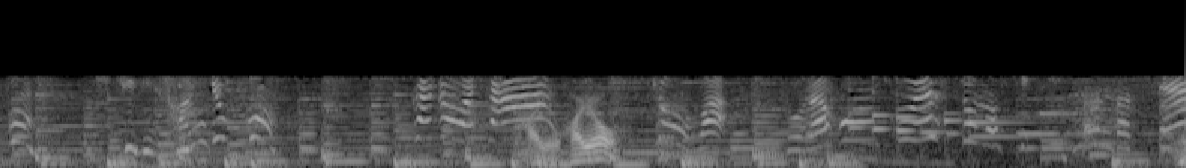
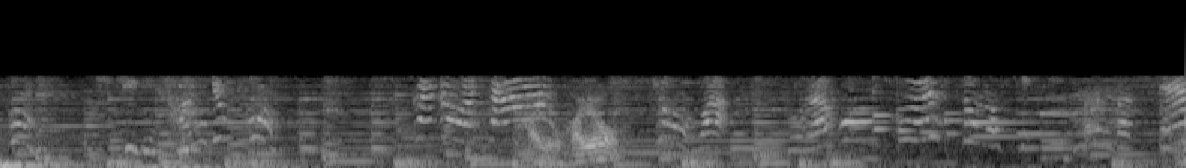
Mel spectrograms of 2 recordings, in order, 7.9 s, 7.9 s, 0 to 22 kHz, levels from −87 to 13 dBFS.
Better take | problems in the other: first | background sound (Bass drum); 11 dB below the speech // room echo; dies away in 0.2 s

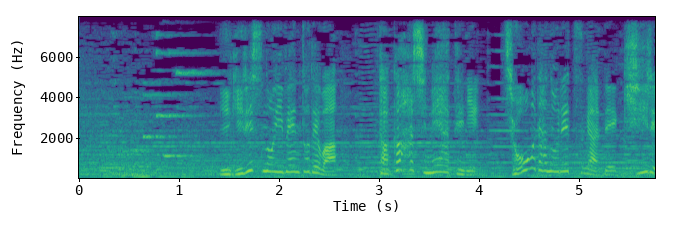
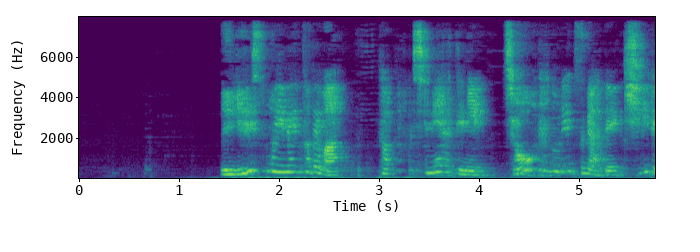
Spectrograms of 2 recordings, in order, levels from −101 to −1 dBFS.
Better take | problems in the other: first | noise reduction (neural mask model DeepFilterNet 3)

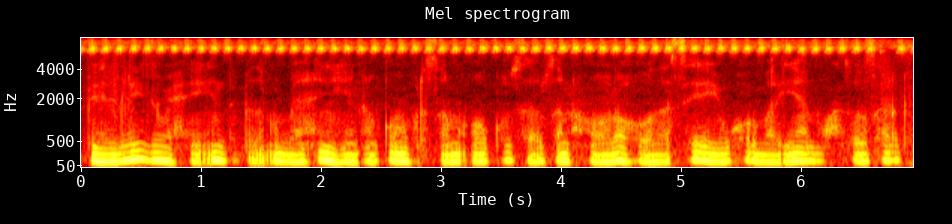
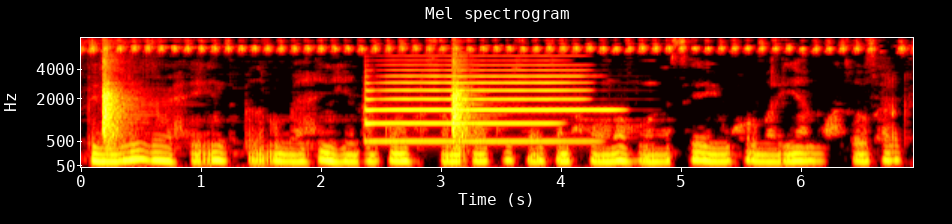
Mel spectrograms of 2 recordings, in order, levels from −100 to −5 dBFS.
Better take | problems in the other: first | noise reduction (classical method Wiener filter)

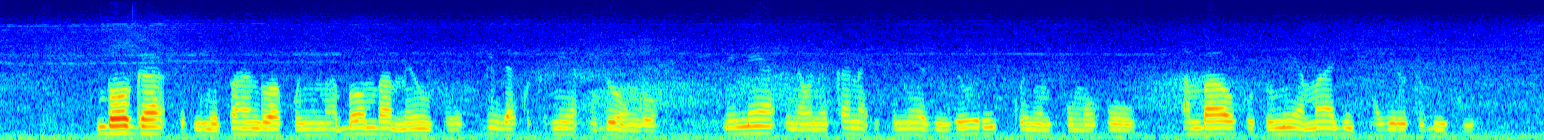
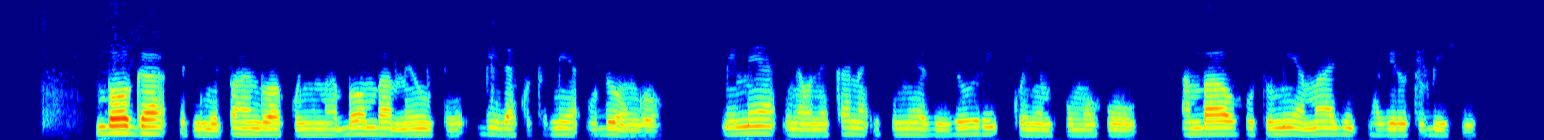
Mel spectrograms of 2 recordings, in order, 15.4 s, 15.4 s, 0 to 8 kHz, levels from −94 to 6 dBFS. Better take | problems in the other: second | background sound (Aircraft); 20 dB below the speech

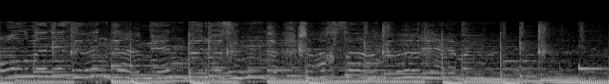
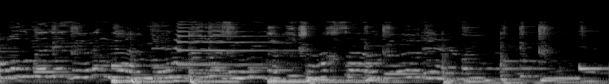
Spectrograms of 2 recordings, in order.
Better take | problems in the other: first | noise reduction (classical method WPE with log-MMSE)

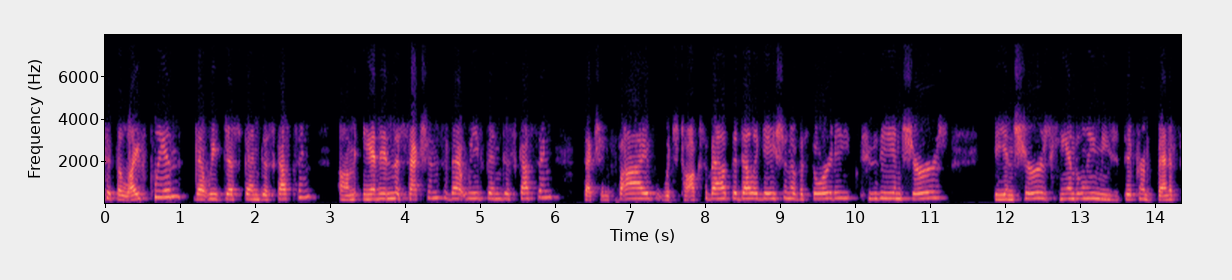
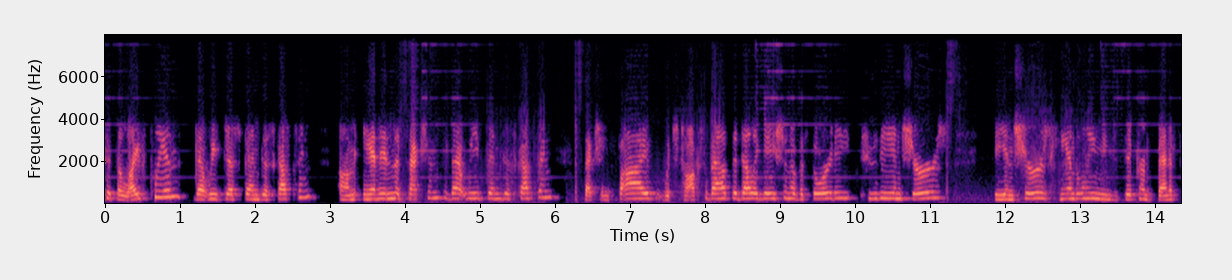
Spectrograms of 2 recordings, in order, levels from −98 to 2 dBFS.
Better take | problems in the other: first | noise reduction (neural separator model SepFormer DNS4)

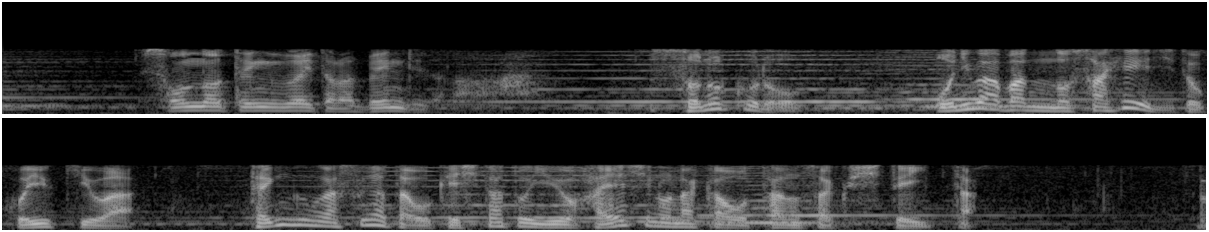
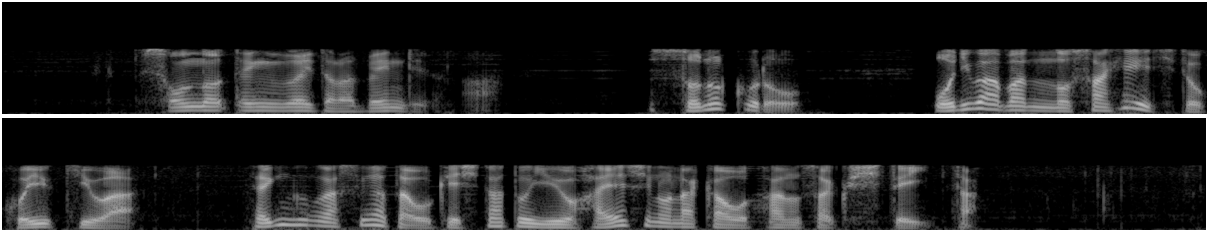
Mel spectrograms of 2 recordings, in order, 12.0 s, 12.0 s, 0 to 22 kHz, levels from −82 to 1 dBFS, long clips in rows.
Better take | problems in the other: first | noise reduction (neural separator model SepFormer WHAM!)

